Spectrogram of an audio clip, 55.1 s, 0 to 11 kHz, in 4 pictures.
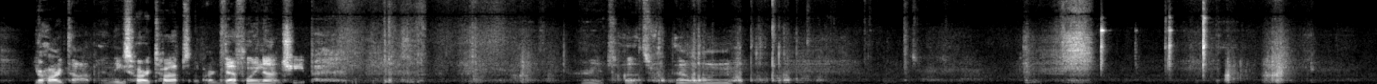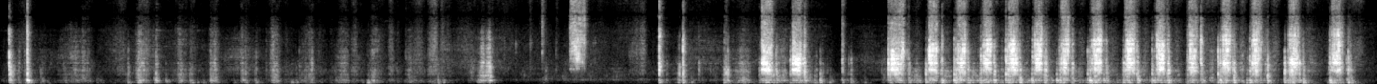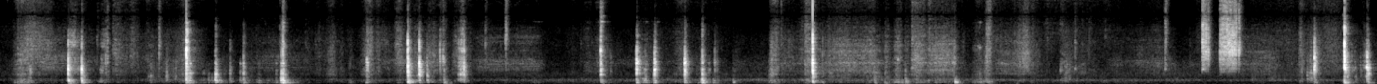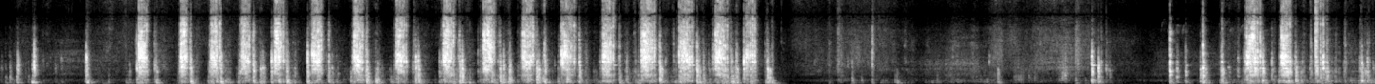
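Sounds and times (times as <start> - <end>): hand tool clicks and knocks: 11.0 - 12.3, 53.0 - 55.0
ratchet wrench clicking: 39.6 - 40.0.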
